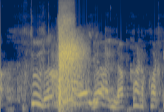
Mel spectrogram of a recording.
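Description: A single loud, sharp smack, about a third of a second long, comes roughly three quarters of a second in and is the loudest sound here. It is a hit in a staged scuffle, with voices around it.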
